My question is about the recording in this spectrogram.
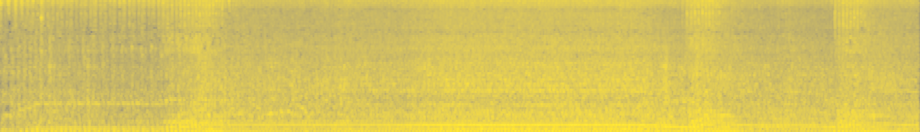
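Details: Lawn mower small engine after carburetor cleaning (tiny jet cleared) and new fuel line; catches after a few cranks and settles into a steady even drone; running normally.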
